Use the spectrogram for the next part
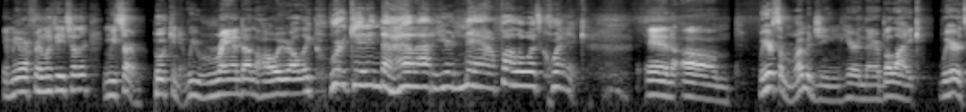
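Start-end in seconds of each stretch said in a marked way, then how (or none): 4.1-7.4 panicked urging. Retold or imitated. Fleeing monster, urging friend.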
